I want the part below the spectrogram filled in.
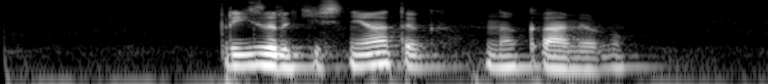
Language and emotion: Russian, neutral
